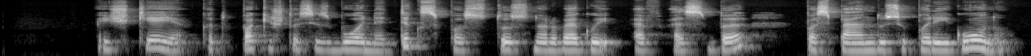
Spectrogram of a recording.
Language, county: Lithuanian, Telšiai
